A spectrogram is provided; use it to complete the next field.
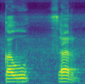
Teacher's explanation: کو کا واو ادا کریں گے، واو ادا کرتے ہوئے ہونٹ گول کریں گے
